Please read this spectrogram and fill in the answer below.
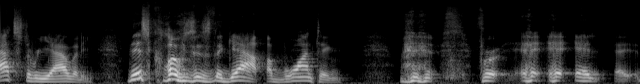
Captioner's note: laughs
